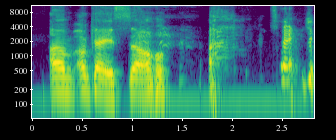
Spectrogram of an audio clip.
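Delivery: giggling, very drawn-out words. Trying to answer a question while losing it: laughing while talking. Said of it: "why am I laughing?".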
